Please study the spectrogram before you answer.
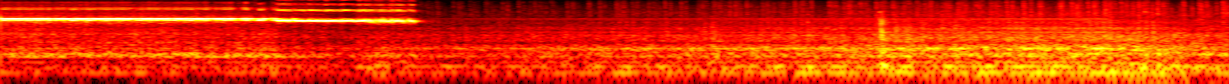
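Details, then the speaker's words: Homemade lathe after new headstock bearings and spindle, turning round stock: piercing high steady ring during the cut for about two seconds, then quiet; tool chatter, though face cuts run without ringing and finish improved. "bit of ringing with that. That's unfortunate."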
